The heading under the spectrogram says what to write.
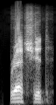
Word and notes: wretched: American English

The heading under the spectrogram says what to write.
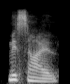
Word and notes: missile: Indian

